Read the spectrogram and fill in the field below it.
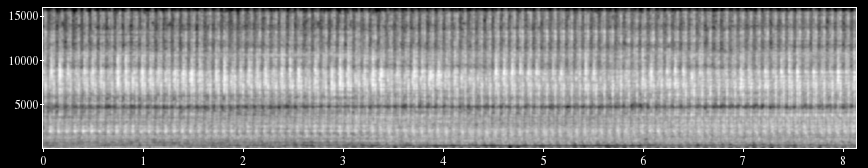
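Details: Yamaha Fino scooter at idle: steady idle with a harsh, uneven thrashing over the beat, about three pulses a second; engine sounds rough, cause unclear.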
